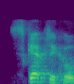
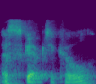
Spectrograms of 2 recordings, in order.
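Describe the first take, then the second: First: The word starts directly with the s sound. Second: A short uh vowel comes before the s.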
